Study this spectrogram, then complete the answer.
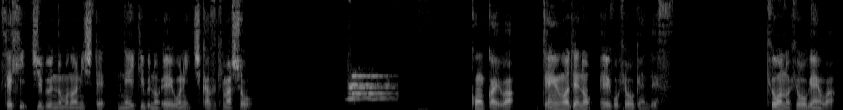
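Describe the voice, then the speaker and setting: A man narrating a scripted language lesson in a measured, explanatory way. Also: lowish voice, no room sound.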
